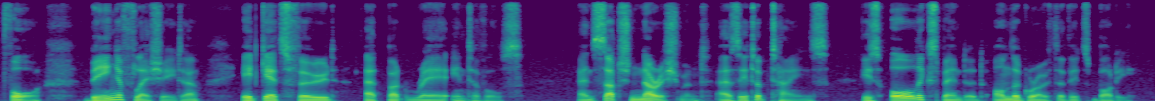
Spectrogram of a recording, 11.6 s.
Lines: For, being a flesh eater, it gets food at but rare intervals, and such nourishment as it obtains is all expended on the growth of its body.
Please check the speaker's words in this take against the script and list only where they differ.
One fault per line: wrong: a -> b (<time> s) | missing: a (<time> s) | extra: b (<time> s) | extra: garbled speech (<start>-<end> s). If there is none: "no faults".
no faults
